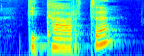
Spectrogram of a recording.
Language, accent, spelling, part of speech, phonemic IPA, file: German, Austria, Karte, noun, /ˈkartə/, De-at-Karte.ogg
- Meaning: 1. card (flat, normally rectangular piece of stiff paper, plastic etc.) 2. ellipsis of Spielkarte: playing card 3. ellipsis of Landkarte: map 4. ellipsis of Speisekarte: menu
